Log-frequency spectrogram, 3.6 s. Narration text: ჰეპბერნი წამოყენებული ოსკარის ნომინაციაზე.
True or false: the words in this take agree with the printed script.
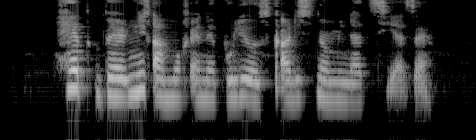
true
